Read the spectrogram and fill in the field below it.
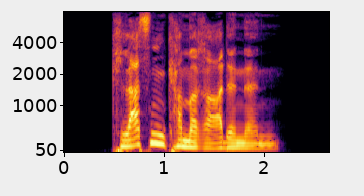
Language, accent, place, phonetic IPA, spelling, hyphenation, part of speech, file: German, Germany, Berlin, [ˈklasn̩kameˌʁaːdɪnən], Klassenkameradinnen, Klas‧sen‧ka‧me‧ra‧din‧nen, noun, De-Klassenkameradinnen.ogg
- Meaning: plural of Klassenkameradin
